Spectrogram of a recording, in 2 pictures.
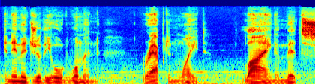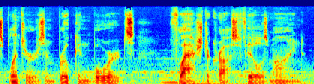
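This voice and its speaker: Slow, deep male horror narrator over music. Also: fairly even intonation. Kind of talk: scripted horror story narration. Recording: music behind the voice.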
